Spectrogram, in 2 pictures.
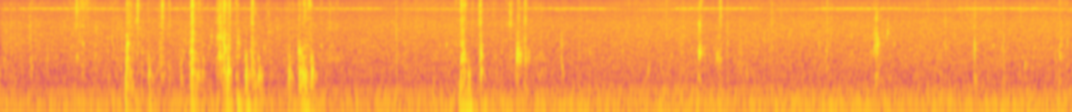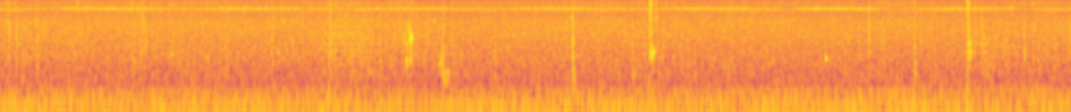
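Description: Sharp clicks and light knocks from a handline being cast and handled in a wooden boat, crowded together in the first few seconds and then only now and then. Under them runs a steady low rumble, with a thin steady high tone above.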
